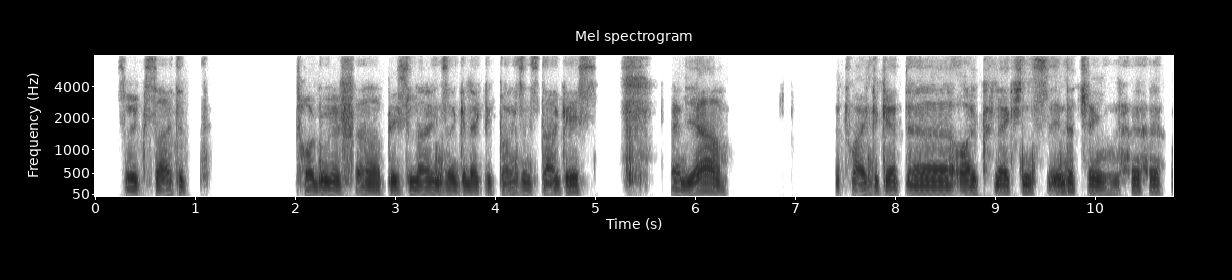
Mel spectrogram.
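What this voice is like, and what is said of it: Voice sounds a little sick. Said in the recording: “My voice is a little bit, like I'm sick”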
